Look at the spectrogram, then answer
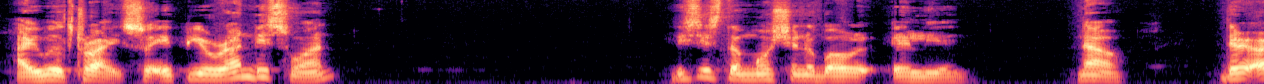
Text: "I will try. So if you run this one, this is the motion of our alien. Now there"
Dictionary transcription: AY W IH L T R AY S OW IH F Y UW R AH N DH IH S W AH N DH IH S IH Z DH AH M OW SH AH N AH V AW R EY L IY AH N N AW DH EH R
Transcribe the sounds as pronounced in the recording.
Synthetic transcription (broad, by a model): AY W IH L T R AY S OW IH F Y UW R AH N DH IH S W AH N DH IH S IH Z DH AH M OW SH AH N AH B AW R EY L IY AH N N AW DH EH R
